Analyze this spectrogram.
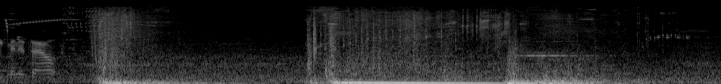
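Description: A deep booming whoosh surges as a tower powers up.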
